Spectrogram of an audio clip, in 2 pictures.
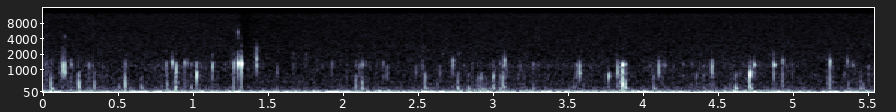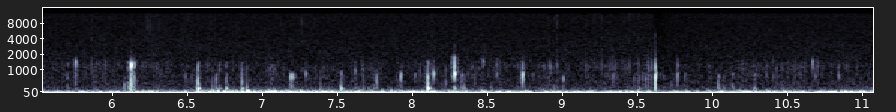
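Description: Continuous low rumbling with many quick bubbling pops throughout; a hungry stomach growling.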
